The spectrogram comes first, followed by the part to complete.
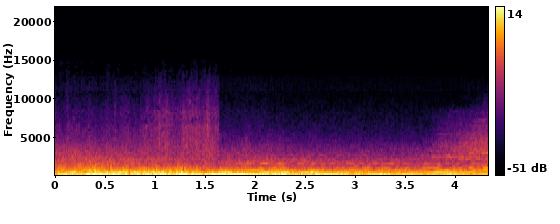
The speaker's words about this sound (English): Dark clouds boil overhead, then unleash a downpour.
